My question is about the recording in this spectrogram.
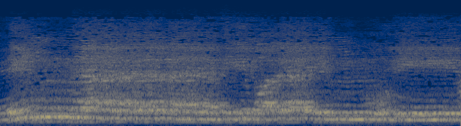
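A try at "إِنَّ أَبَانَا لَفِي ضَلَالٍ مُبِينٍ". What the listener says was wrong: معلش، إنا أبانا، تو النون غادي كان ممدودة عندكم؟ هي النون مش ممدودة. إنا أبانا لفي ضلال مبين.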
